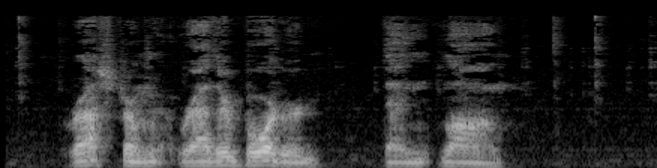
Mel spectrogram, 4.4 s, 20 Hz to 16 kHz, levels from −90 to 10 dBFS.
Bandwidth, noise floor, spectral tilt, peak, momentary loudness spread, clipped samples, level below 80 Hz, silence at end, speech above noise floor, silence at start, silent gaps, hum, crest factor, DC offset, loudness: 11.5 kHz; -60 dBFS; -6.5 dB/octave; -2 dBFS; 16 LU; under 0.1%; -44 dBFS; 1.05 s; 39 dB; 0.45 s; none; none; 22 dB; under 0.1%; -23 LUFS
